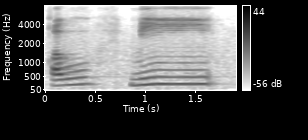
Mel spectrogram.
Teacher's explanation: लिक़ौमिन में क़ौफ को पुर पढ़ते हुए आगे वाउलीन अदा करेंगे, होंठों को नातमाम गोल कीजिए। लिक़ौ कौमिन नहीं कहना, क़ौ मी।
